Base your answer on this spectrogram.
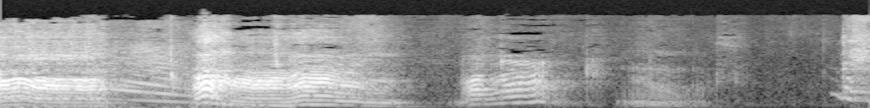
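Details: Siberian Husky refusing a kiss gives a wavering, falling growl-moan for about two seconds, then short softer grumbles and a brief sharp note at the end, in a small room.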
